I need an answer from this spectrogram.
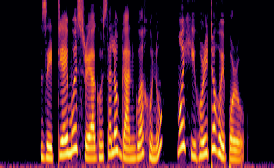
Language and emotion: Assamese, happy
